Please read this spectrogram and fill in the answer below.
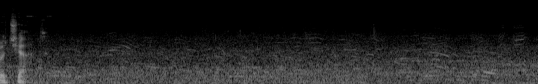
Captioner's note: distant chattering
